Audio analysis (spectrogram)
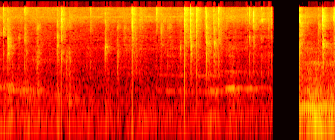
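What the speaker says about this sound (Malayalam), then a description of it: "വെളിച്ചെണ്ണ ചൂടാകുമ്പോൾ അതിലേക്ക് കടുകിട്ട് കൊടുക്കും." Mustard seeds spluttering in hot coconut oil in a pan, irregular sharp pops and crackles over a soft sizzle, close and fairly loud, with a brief dropout near the end.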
